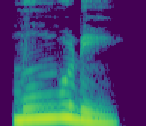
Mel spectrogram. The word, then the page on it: ಮುಂಗುಡಿ: munguḍi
